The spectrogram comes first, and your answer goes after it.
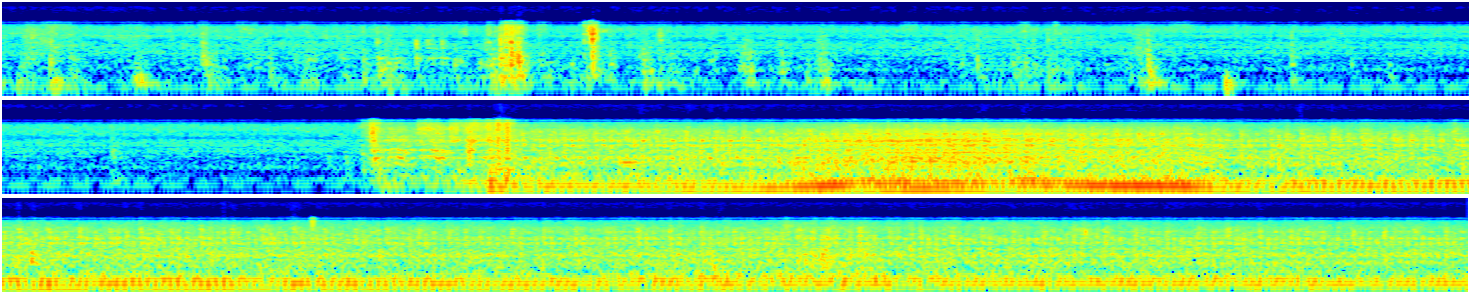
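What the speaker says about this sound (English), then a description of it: "let's take a drive a little bit further along and see if there's any more that we can see this morning" A safari vehicle in the bush at dawn, its engine starting up after a quiet stretch and then running as a steady, close motor rumble while it drives on.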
